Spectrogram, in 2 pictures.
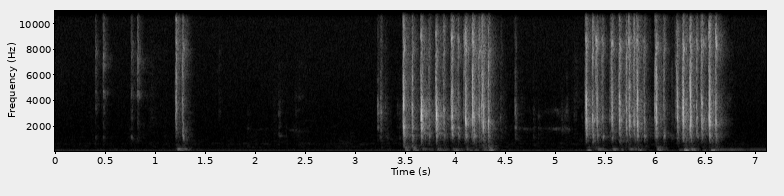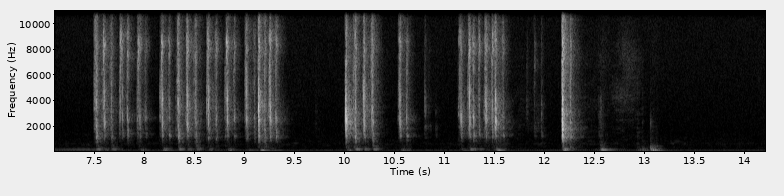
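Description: Typing on a computer keyboard: quick runs of keystrokes in about five bursts of roughly a second each, with short pauses between them.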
